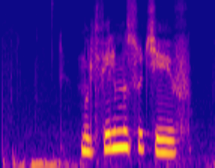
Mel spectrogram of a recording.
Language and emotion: Russian, neutral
